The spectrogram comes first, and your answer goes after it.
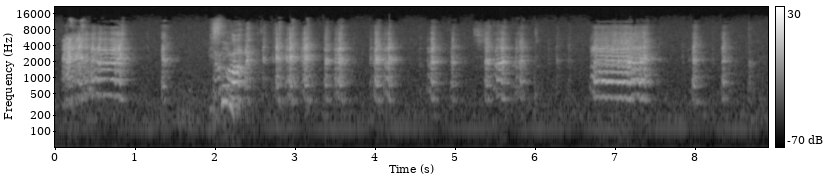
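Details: Siamese cat; bark; directed at a crow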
